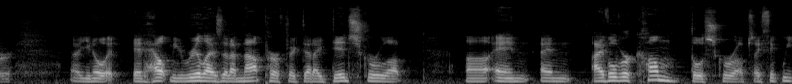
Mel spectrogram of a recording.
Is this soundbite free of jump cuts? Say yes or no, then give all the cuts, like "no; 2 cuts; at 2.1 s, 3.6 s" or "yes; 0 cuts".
yes; 0 cuts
